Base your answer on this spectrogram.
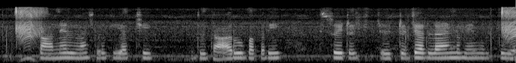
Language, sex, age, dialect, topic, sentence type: Hindi, female, 25-30, Marwari Dhudhari, agriculture, statement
